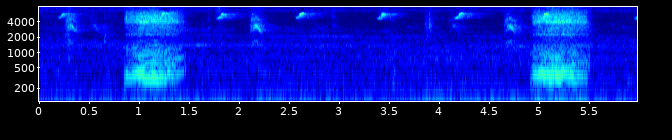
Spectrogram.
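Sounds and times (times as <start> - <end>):
squirrel growling: 0.8 - 1.5, 4.9 - 5.6.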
